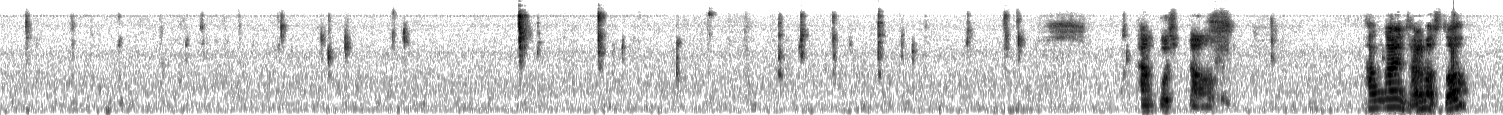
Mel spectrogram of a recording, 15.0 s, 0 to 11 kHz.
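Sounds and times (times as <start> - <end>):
chewing: 0.2 - 4.2, 5.2 - 10.4.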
